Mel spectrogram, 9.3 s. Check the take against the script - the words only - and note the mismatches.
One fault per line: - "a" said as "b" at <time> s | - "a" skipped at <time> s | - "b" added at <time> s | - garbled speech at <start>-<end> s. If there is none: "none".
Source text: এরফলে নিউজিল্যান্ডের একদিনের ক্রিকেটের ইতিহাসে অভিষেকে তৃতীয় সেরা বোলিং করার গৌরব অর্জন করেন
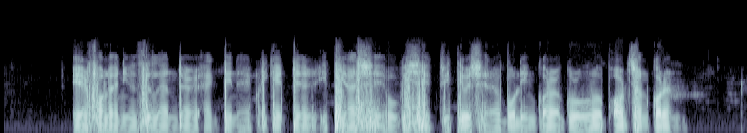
none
